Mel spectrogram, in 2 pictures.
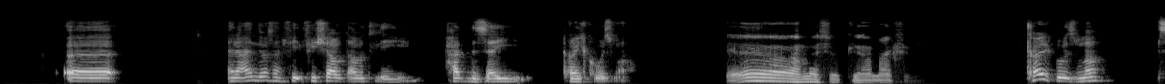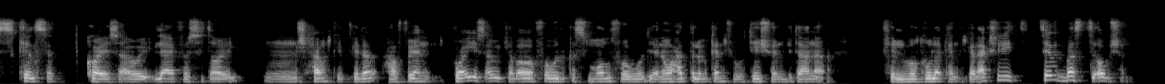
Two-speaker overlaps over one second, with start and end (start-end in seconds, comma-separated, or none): none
